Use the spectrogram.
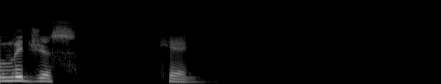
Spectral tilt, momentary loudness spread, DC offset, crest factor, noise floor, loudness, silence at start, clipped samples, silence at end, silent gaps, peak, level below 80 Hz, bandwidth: -6.5 dB/octave; 17 LU; under 0.1%; 24 dB; under -90 dBFS; -34 LUFS; 0 s; under 0.1%; 2.45 s; 0.78-1.58 s; -14 dBFS; -86 dBFS; 8.4 kHz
